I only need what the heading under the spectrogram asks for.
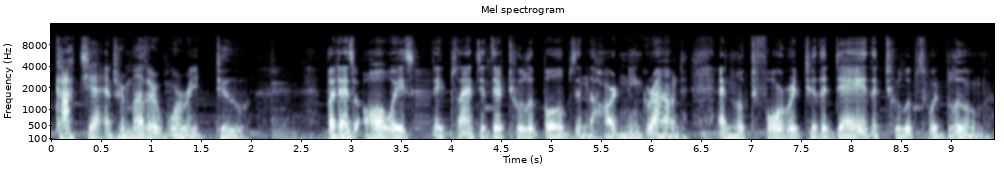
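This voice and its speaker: A man reading a storybook aloud in an expressive, dramatic and deliberate way. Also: lowish voice, faint music behind. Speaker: story reader.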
